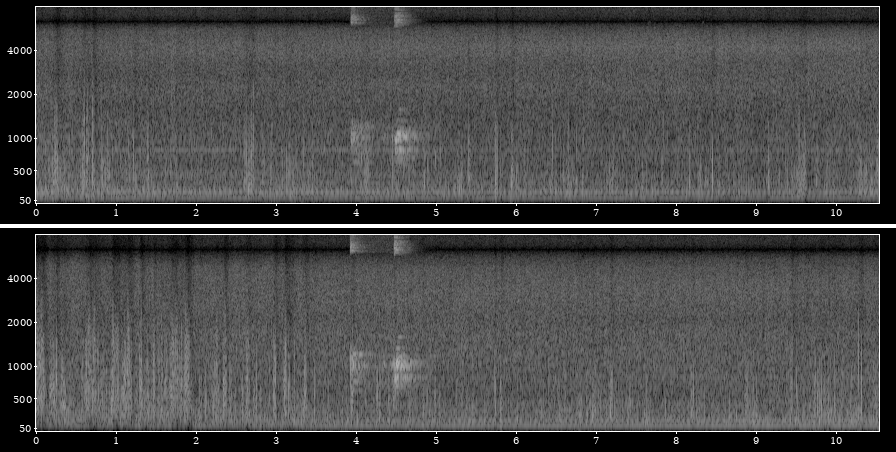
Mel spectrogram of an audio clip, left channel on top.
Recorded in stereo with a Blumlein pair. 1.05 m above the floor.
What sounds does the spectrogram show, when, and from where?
3.9 s knocking: 45° right, 1.3 m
